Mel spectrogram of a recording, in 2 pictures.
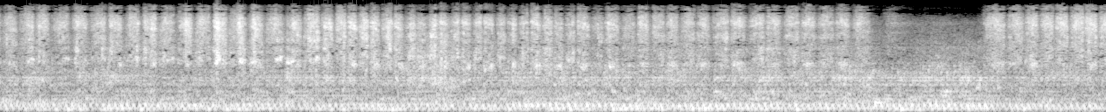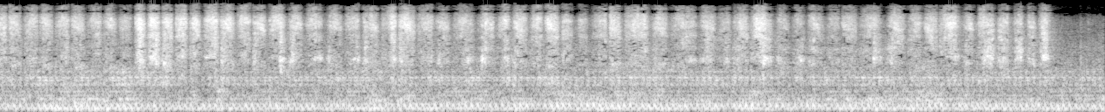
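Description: Hand-held sandpaper rubbed back and forth along a split bamboo slat in quick, even strokes, smoothing its sharp edges before painting. The rubbing breaks off for about a second around nine seconds in, then carries on until just before the end.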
